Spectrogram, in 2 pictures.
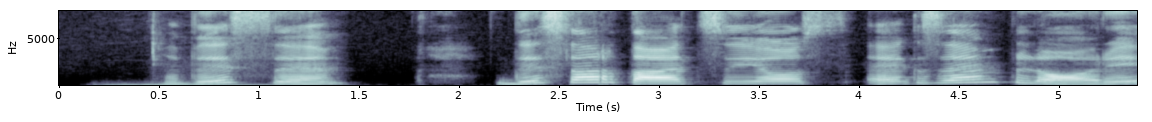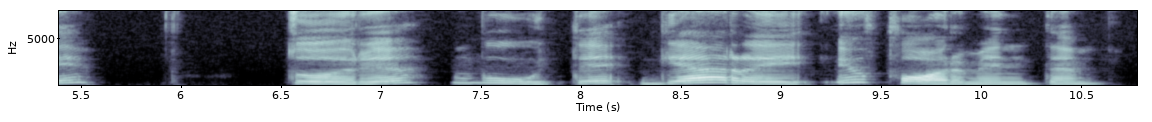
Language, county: Lithuanian, Šiauliai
